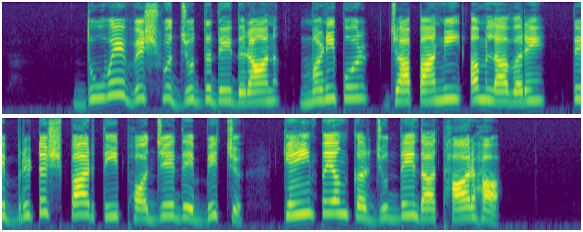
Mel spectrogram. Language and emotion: Dogri, neutral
